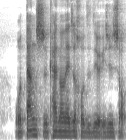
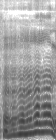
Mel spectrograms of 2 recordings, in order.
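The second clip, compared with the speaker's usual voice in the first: mock sobbing whimpers climbing higher; rising whimper; 7 semitones higher than usual. Telling how her crying kept climbing, mock rising whimper. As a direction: whimper up a scale like crying anew. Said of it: "我那个音阶就这样继续爬起来".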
